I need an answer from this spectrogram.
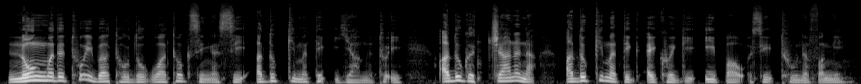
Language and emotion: Manipuri, neutral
